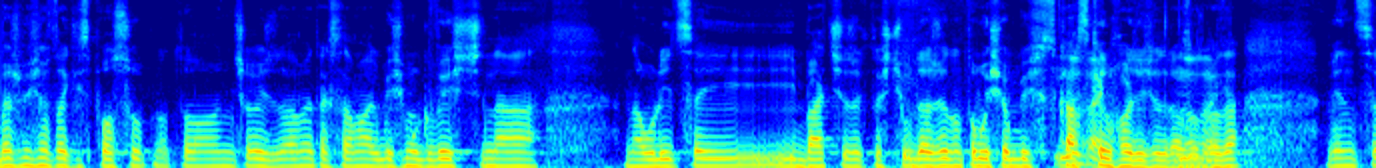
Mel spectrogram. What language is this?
Polish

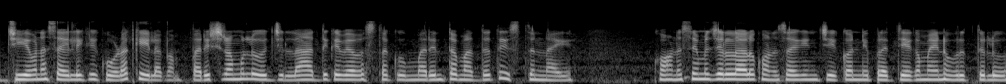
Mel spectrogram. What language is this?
Telugu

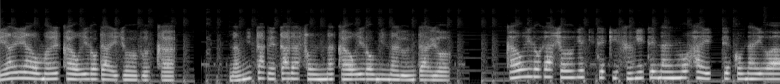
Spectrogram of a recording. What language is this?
Japanese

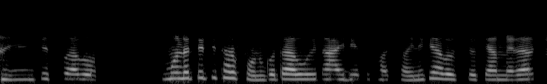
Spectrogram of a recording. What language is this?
Nepali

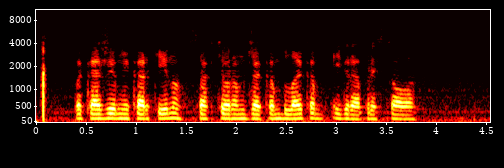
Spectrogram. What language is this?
Russian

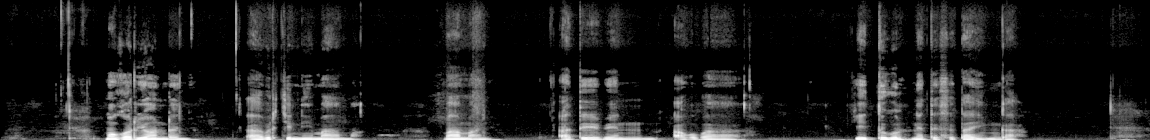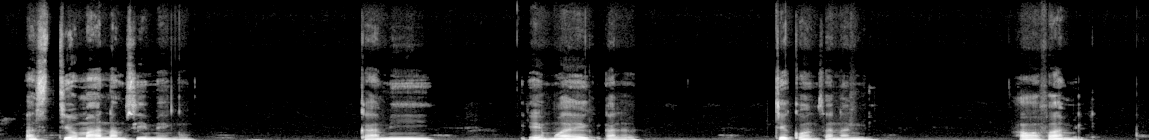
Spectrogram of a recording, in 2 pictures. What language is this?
Kalenjin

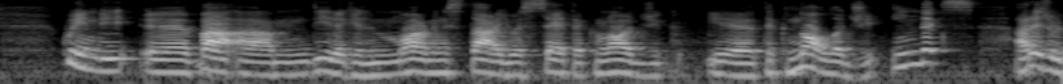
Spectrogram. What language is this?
Italian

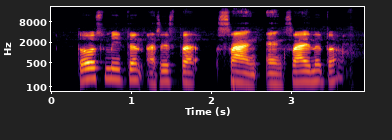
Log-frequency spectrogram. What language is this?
Kalenjin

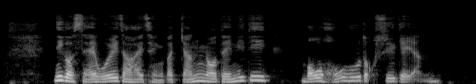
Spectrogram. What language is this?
Cantonese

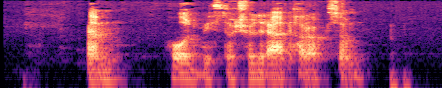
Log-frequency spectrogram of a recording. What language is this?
Hungarian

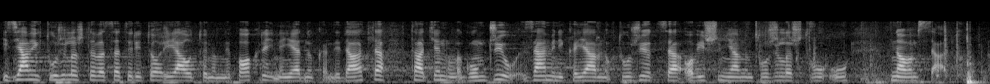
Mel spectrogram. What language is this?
Serbian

